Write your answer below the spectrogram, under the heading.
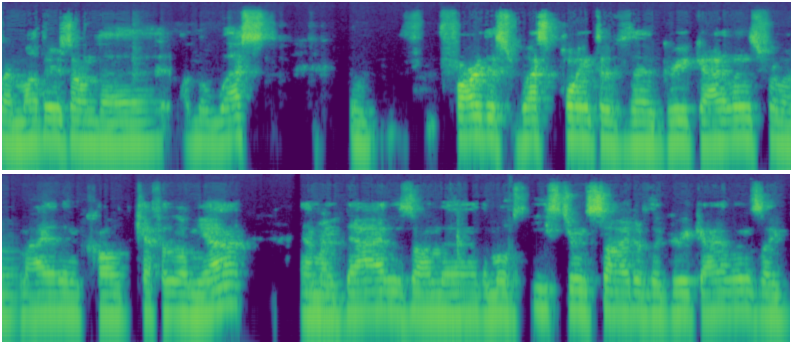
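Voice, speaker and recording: This man has a dark, mellow tone and a somewhat breathy voice at medium pitch. He speaks at a fairly slow pace in a monotone, flat intonation. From Canada. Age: 30s. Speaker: graphic designer. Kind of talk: casual chat.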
